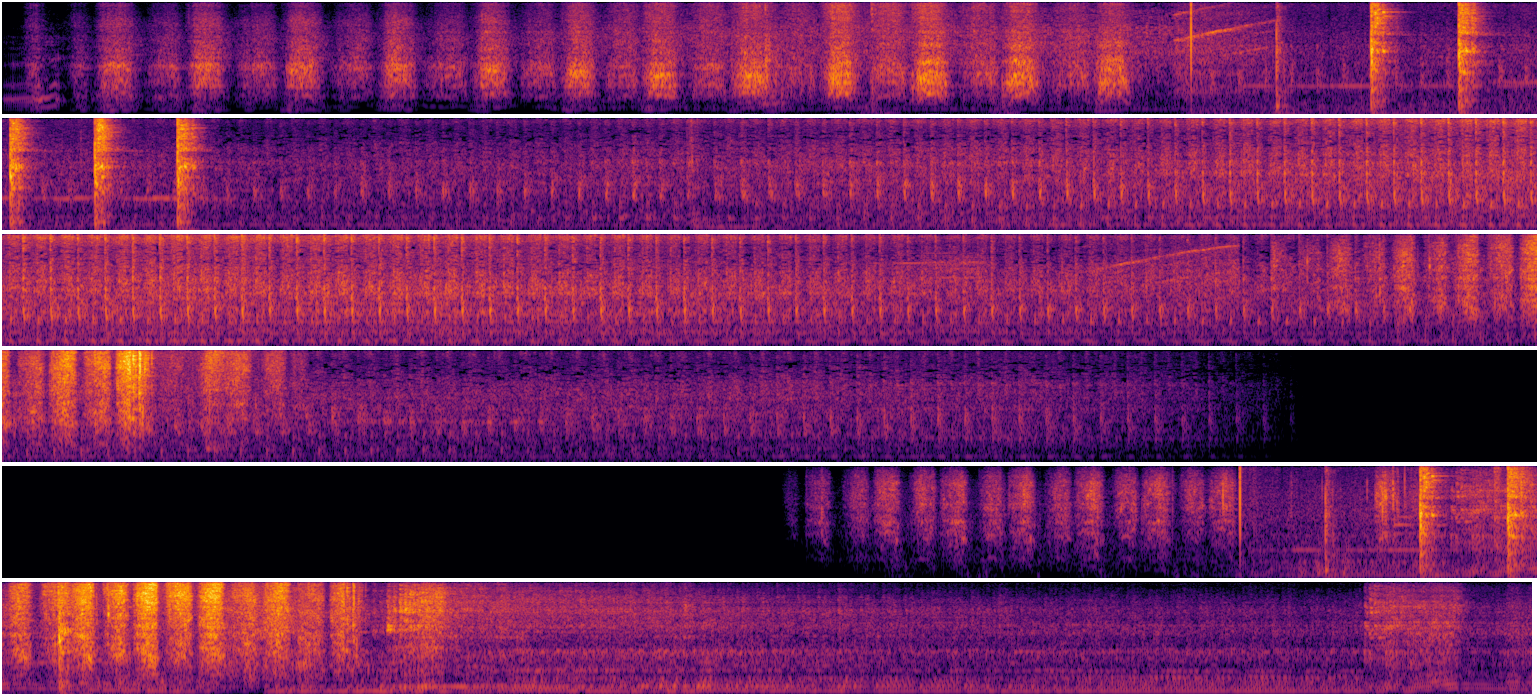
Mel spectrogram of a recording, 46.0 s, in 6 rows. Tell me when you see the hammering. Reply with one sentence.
You can hear the hammering from 5.9 to 8.8 s and from 36.9 to 39.0 s.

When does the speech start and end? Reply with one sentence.
You can't hear the speech here.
